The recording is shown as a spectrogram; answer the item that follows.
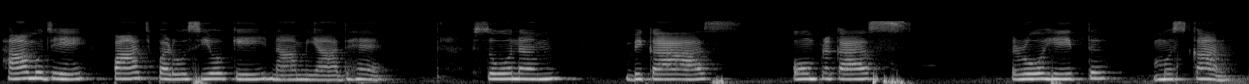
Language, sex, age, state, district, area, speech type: Hindi, female, 18-30, Madhya Pradesh, Gwalior, urban, spontaneous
